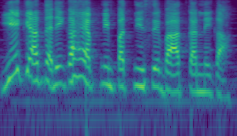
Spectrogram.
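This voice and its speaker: A woman playing a middle-aged mother-in-law in a dramatized moral story, emphatic and maternal, protective but quick to scold. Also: high-pitched, big pitch swings, sharp tone, no room sound, soft background music, heavily acted. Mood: indignant.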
